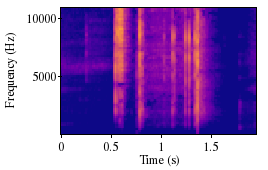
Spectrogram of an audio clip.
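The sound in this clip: A can of strong, very pale 11.5% beer cracks open with a sharp snap, followed by a second of short hissing and crackling bursts, quiet and alone.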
